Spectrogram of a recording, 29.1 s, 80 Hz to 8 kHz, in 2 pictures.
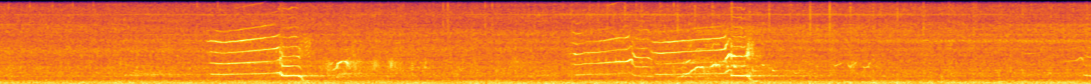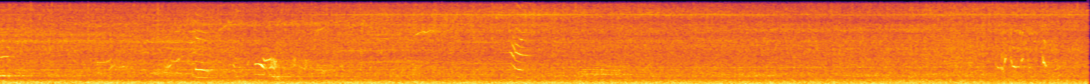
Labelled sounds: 2.8	3.8	killer whale, southern resident, 3.0 to 8.0 kHz
7.6	8.4	killer whale, southern resident, 0.94 to 3.4 kHz
8.7	9.7	killer whale, southern resident, 1.0 to 5.6 kHz
14.2	14.5	killer whale, southern resident, 2.2 to 2.6 kHz

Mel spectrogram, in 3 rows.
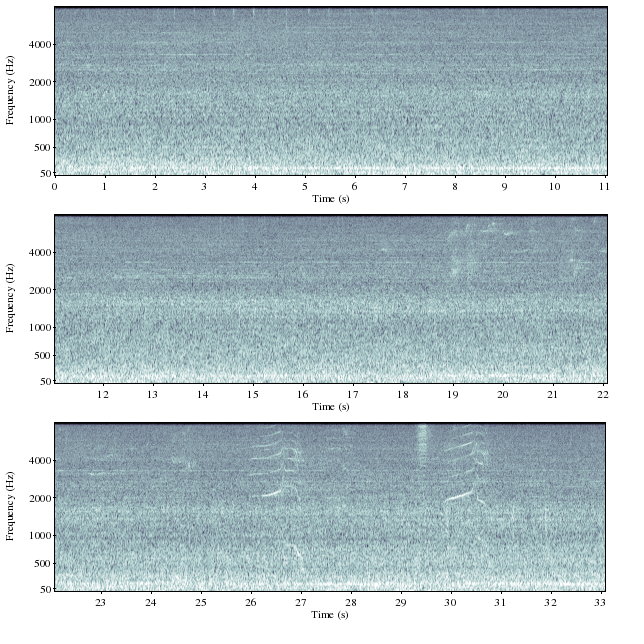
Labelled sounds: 25.9	27.1	killer whale, southern resident, 0.71 to 7.6 kHz

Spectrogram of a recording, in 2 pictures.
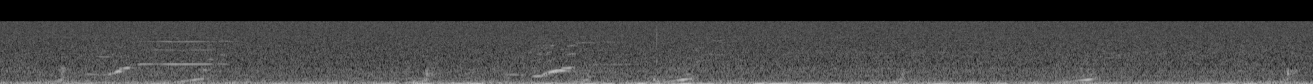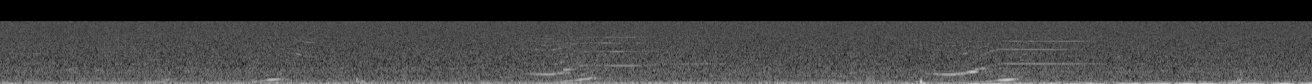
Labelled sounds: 1.2	2.1	humpback whale, 0.80 to 2.9 kHz
19.0	19.5	humpback whale, 0.83 to 3.6 kHz
23.0	23.9	humpback whale, 0.93 to 2.9 kHz

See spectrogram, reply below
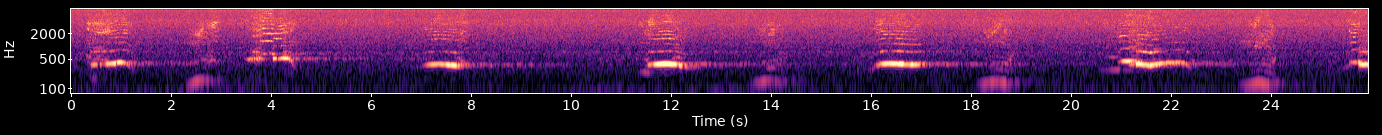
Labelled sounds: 0.5	1.2	humpback whale, 0.80 to 4.7 kHz
3.8	5.1	humpback whale, 1.3 to 5.0 kHz
7.2	7.7	humpback whale, 1.4 to 4.7 kHz
11.5	12.1	humpback whale, 0.80 to 4.0 kHz
12.8	13.1	humpback whale, 1.9 to 2.0 kHz
16.2	17.0	humpback whale, 0.80 to 2.4 kHz
20.9	22.2	humpback whale, 0.80 to 2.0 kHz
23.3	23.7	humpback whale, 1.2 to 1.4 kHz

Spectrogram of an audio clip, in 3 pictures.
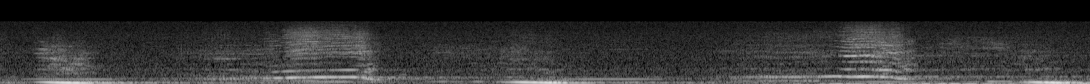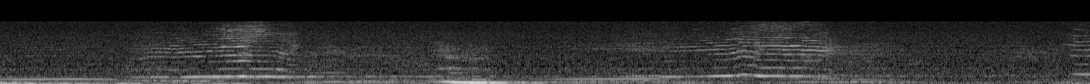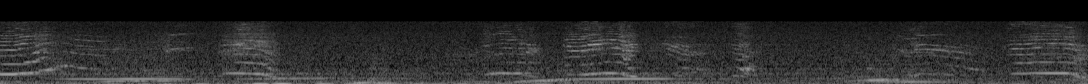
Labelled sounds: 0.4	0.7	humpback whale, 1.1 to 1.4 kHz
2.1	2.4	humpback whale, 1.2 to 1.4 kHz
3.2	3.7	humpback whale, 1.5 to 3.6 kHz
8.2	9.1	humpback whale, 0.99 to 2.7 kHz
9.7	10.1	humpback whale, 2.0 to 2.2 kHz
12.3	13.9	humpback whale, 1.0 to 6.3 kHz
15.2	15.8	humpback whale, 1.2 to 2.1 kHz
16.8	19.7	humpback whale, 0.80 to 7.5 kHz
21.5	23.0	humpback whale, 0.80 to 5.3 kHz
23.5	24.5	humpback whale, 0.86 to 4.3 kHz
26.7	28.9	humpback whale, 1.4 to 5.9 kHz
30.8	32.6	humpback whale, 0.96 to 6.7 kHz

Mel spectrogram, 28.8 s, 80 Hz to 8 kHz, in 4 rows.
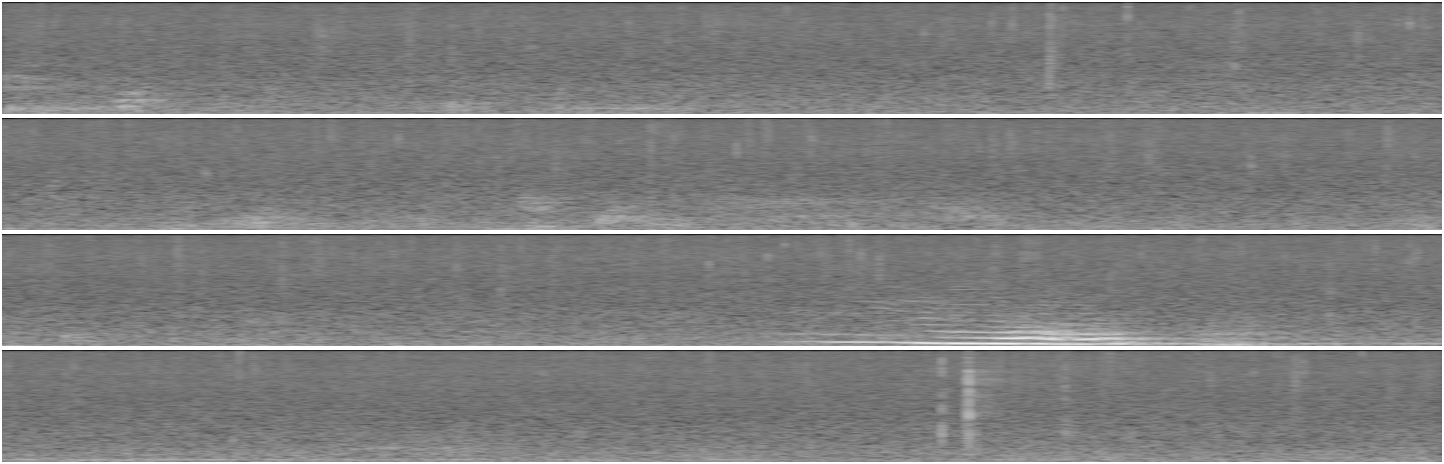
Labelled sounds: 0.0	0.3	humpback whale, 0.94 to 1.1 kHz

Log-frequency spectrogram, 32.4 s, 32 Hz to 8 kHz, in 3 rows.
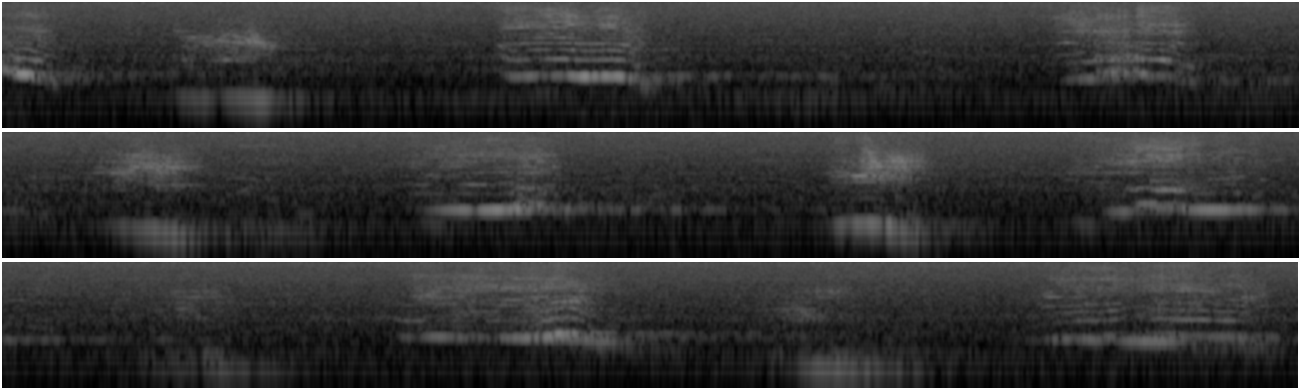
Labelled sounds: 1.5	2.3	humpback whale, 0.86 to 1.8 kHz
4.1	5.4	humpback whale, 0.90 to 5.9 kHz
8.8	9.0	humpback whale, 2.0 to 2.1 kHz
9.5	9.9	humpback whale, 0.90 to 3.2 kHz
11.5	13.0	humpback whale, 0.96 to 3.0 kHz
14.6	15.1	humpback whale, 0.80 to 5.8 kHz
17.7	18.2	humpback whale, 0.96 to 1.8 kHz
19.7	21.9	humpback whale, 0.80 to 3.3 kHz
23.0	23.4	humpback whale, 1.6 to 1.7 kHz
25.0	26.6	humpback whale, 0.80 to 2.6 kHz
28.0	28.3	humpback whale, 0.83 to 1.1 kHz
30.3	31.4	humpback whale, 0.80 to 3.7 kHz

